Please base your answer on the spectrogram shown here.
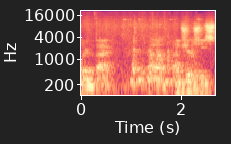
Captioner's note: laughing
